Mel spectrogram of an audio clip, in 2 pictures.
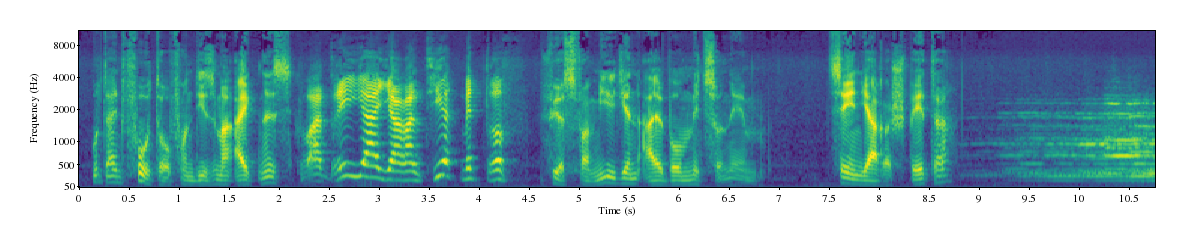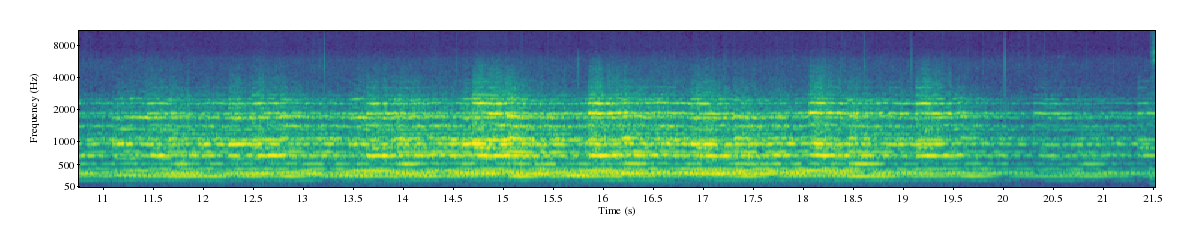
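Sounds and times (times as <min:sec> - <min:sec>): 
speech: 0:00.2 - 0:06.9, 0:07.5 - 0:08.8
cathedral church bells ringing in a dense peal: 0:09.2 - 0:21.5.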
